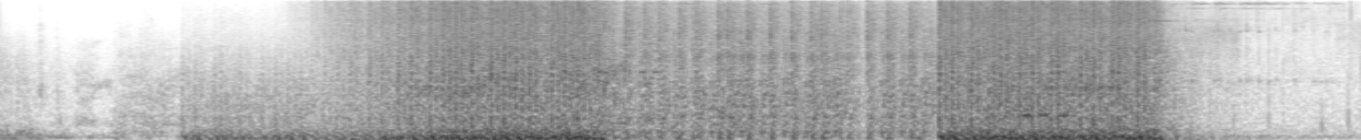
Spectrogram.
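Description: A rifle fires loud, rapid bursts in an echoing hall.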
